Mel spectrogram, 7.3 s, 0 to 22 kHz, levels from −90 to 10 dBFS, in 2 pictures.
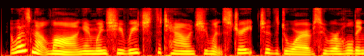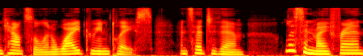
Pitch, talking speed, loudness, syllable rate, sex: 200 Hz, 265 wpm, -17 LUFS, 5.9 syllables/s, female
